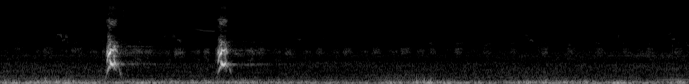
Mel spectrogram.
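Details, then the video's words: Cavalier King Charles Spaniel barking while chasing a car; two sharp, loud barks about a second apart, then quieter scattered yaps over steady low rumble of outdoor background noise. "Henry Chases the Car - Cavalier King Charles Spaniel"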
